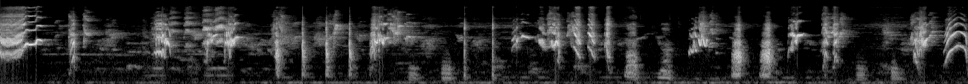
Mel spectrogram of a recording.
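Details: Javan myna master song, played to coax quiet mynas into singing: dense run of harsh squawks, rasping chatter and short clipped notes, ending in a few rising whistled slurs.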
